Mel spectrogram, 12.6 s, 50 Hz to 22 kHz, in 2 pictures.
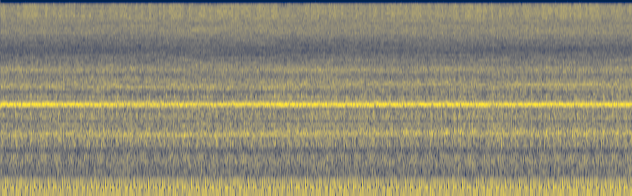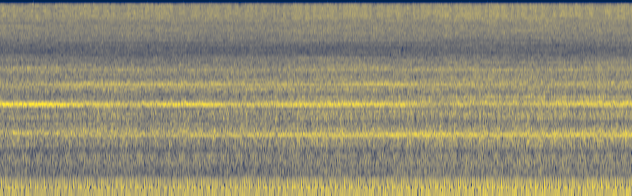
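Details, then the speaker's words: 2008 Ford F-350 Super Duty 6.4 diesel at idle: constant-pitch high whistle over a ticking idle; disappears when the turbo actuator is pushed, but the mechanic identifies an exhaust manifold leak. "pero el problema que tengo aquí en los espacios del estados manipule ese es el problema"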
